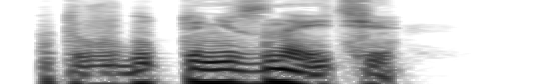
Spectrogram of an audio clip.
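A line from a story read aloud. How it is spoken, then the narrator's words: Grumbling mutter. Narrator (Russian): буркнул в ответ Богомольцев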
